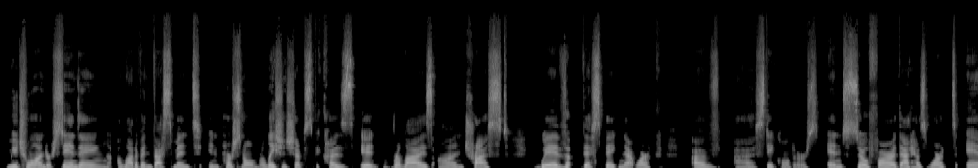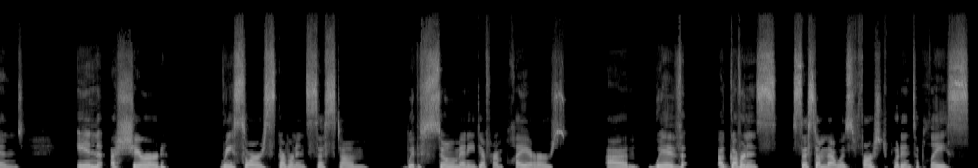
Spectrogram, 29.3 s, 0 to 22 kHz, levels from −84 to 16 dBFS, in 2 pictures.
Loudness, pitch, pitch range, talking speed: -26 LUFS, 170 Hz, 160-200 Hz, 100 wpm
